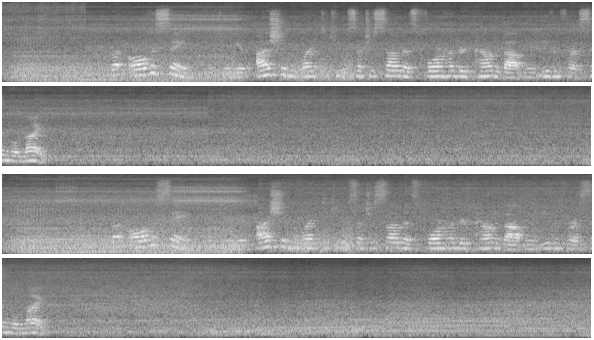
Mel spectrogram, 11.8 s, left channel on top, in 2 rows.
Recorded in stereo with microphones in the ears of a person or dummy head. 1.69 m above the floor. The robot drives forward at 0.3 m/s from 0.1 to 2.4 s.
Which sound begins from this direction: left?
A woman speaking, at 1.1 s.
